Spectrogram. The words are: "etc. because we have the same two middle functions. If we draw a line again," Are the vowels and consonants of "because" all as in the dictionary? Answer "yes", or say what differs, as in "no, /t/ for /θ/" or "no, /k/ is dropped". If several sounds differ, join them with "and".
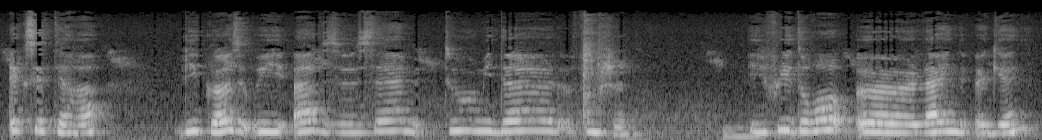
yes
